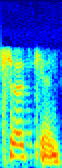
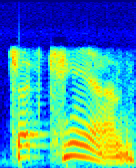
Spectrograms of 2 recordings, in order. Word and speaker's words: Chutkan: The judge, Tanya Chutkan, not Chutkan. Be the first person in media to pronounce her name correctly. I heard her being, at the hearing where she was nominated for judge, and what's his name from the guy that got kicked out? Anyway, there was a hearing, and she introduced herself, and she said, "My name is Chutkan."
